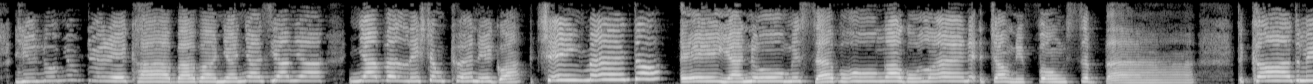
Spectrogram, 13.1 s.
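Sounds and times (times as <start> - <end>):
girl singing recorded on a phone: 0.0 - 13.1.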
